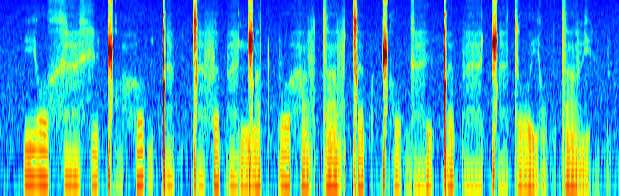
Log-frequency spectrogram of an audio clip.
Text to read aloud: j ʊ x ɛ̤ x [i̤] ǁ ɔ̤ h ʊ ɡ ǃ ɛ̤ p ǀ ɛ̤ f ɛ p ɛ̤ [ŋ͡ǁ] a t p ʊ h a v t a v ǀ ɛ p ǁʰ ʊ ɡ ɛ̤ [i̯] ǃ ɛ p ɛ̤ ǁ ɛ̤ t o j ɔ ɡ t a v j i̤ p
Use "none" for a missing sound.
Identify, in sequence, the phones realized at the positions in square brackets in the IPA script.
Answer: i, ŋ͡ǁ, i̯

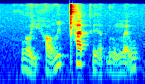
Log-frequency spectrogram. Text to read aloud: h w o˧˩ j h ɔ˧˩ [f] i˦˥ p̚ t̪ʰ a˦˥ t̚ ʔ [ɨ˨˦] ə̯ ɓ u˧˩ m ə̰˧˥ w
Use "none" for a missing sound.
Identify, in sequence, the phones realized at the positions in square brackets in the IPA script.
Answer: v, ɨ˧˩

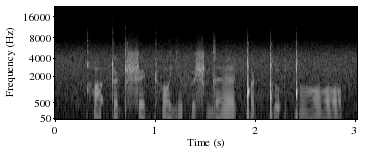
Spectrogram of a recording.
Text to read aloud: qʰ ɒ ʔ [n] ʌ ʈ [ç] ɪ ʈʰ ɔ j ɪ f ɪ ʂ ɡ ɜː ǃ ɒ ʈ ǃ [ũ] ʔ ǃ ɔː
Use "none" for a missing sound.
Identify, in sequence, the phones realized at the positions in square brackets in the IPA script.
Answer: ʈ, ʂ, ũ

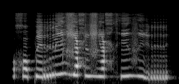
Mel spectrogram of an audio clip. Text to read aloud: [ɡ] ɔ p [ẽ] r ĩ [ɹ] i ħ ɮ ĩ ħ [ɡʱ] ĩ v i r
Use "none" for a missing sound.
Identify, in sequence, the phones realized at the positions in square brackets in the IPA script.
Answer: x, e, ɮ, x

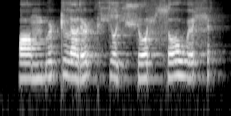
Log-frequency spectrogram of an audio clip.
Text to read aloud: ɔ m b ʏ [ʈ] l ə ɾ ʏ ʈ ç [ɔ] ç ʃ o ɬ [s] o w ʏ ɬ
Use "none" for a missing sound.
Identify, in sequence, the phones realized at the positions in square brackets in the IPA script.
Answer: ʈ, ɔ, s

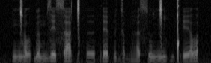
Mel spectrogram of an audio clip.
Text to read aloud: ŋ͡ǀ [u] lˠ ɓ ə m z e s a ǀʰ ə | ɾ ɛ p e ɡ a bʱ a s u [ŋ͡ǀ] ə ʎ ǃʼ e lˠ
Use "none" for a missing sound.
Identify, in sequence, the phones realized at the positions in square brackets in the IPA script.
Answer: ʏ, ŋ͡ǀ

